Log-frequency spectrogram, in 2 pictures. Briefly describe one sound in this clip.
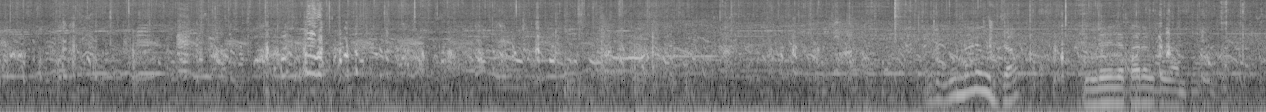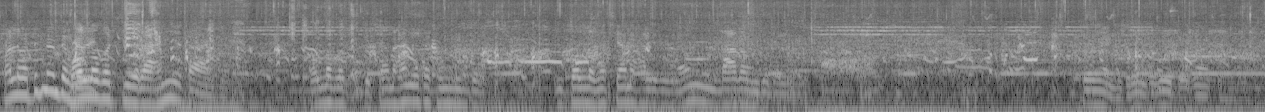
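Many chickens cluck and chatter nearby.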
